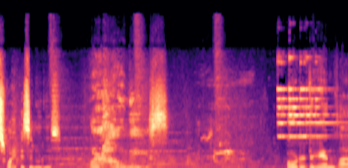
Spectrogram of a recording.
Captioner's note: laughs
